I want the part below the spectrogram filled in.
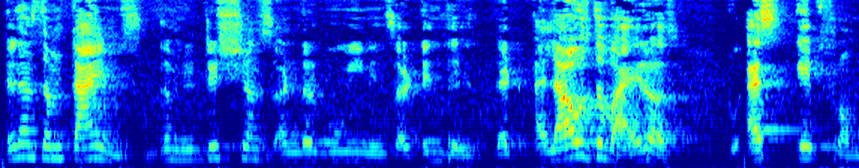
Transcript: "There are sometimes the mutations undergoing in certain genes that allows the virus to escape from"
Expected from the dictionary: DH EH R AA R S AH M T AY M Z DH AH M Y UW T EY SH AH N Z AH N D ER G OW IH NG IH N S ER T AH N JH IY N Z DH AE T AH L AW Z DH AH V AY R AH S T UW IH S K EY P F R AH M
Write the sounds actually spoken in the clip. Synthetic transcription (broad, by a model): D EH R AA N S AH M T AY M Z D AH M Y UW T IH SH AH N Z AH N D ER G OW IH NG IH N S ER T AH N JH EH Z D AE T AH L AW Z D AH V AY R AH S T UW IH S K EY P F R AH M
